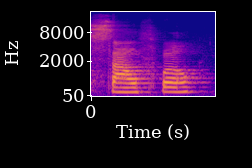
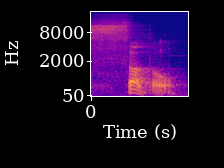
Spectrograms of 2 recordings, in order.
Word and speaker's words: Southwell: So it's not Southwell, it's Southwell. Then Scrope.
